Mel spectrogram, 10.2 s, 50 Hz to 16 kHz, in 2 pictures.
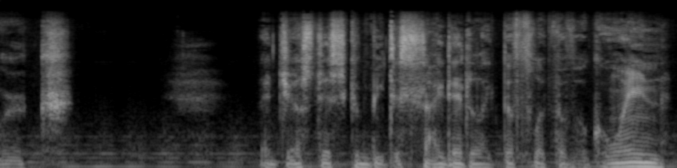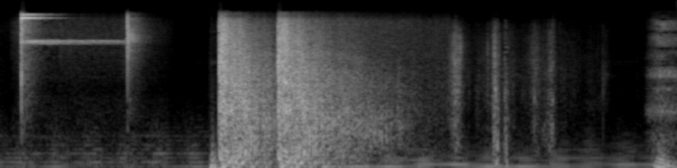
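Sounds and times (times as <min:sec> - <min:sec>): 
speech: 0:02.0 - 0:05.1
gunshots: 0:06.7 - 0:08.2.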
